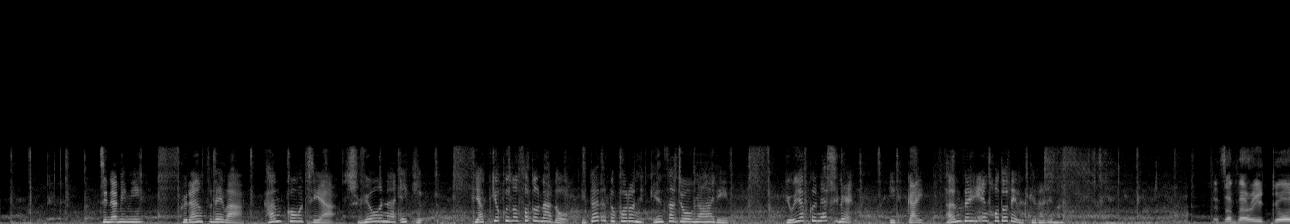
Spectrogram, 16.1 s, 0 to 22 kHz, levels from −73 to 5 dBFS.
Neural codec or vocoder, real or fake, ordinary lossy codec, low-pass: codec, 16 kHz, 4 kbps, X-Codec, HuBERT features, trained on LibriSpeech; fake; none; none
